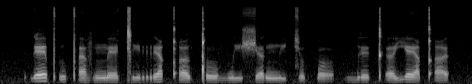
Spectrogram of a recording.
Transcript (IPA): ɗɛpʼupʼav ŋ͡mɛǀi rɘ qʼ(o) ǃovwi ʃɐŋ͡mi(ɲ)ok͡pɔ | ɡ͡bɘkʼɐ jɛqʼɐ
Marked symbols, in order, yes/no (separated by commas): no, no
